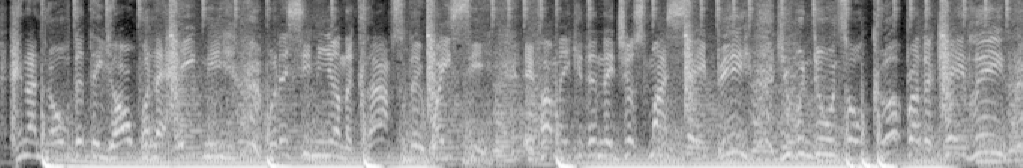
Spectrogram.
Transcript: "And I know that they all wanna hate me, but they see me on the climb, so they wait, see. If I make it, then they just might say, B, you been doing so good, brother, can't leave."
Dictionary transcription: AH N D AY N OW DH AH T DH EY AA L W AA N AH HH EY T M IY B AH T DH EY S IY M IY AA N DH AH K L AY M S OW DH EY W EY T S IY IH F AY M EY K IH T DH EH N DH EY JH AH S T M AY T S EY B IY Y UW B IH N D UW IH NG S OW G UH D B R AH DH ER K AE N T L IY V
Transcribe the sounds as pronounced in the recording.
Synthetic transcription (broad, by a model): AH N AY N OW DH AH T DH EY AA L W AA N AH HH EY T M IY B AH T DH EY S IY M IY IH N DH AH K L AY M S OW DH EY W EY T S IY IH F AY M EY K IH T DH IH N DH EY JH AH S T M AY T S EY B IY Y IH B IH N D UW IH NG S OW G UH D B R AH DH ER K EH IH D L IY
